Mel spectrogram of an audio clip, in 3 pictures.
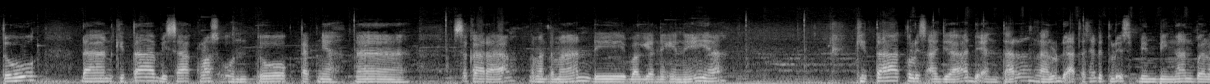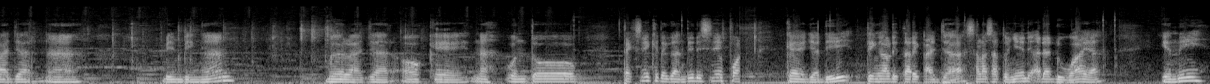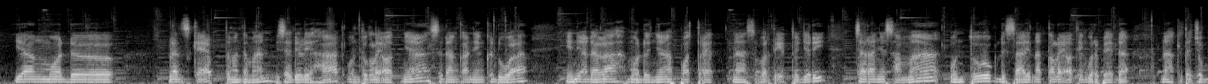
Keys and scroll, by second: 10.2 Return, 12.1-19.7 typing.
